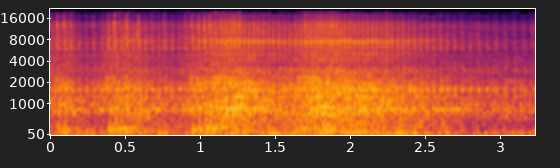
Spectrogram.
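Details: 2005 Kawasaki Bayou 250 idling unevenly at about 3.5 beats a second with slight surging. The cheap Chinese carburetor is in bad shape and will be replaced. It improves when warm, with no knock, a slight valve tick and no smoke now.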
